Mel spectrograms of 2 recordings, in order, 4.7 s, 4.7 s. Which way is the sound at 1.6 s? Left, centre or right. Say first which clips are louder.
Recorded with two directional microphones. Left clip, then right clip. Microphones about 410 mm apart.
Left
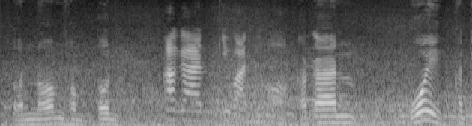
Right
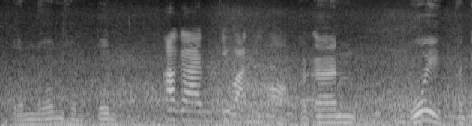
Left 2 dB; centre.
